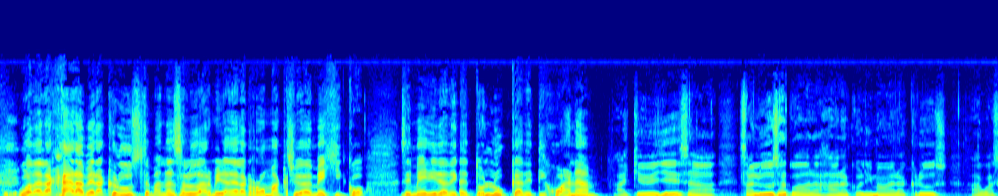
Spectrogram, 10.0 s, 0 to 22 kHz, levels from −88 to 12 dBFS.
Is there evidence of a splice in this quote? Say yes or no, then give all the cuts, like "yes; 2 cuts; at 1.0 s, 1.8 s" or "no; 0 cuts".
yes; 6 cuts; at 2.5 s, 2.9 s, 4.0 s, 4.6 s, 6.1 s, 7.9 s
